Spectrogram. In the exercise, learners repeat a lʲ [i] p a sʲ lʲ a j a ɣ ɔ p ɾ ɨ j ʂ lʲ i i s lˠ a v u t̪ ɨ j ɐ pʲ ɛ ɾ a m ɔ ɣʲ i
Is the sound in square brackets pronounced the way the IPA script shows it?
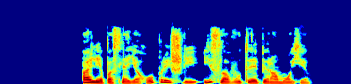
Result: no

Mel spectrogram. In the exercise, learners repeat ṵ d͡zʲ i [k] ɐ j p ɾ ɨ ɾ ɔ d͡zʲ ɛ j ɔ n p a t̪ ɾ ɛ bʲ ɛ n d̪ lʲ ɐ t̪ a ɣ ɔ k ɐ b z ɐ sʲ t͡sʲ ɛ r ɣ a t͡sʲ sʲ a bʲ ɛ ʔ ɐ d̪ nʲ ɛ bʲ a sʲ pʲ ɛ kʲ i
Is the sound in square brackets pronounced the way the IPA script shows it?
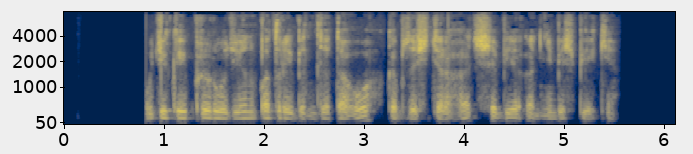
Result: yes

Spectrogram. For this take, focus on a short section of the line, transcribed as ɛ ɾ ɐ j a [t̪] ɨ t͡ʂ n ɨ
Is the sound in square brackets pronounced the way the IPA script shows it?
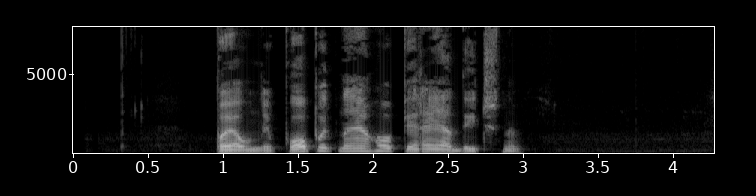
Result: no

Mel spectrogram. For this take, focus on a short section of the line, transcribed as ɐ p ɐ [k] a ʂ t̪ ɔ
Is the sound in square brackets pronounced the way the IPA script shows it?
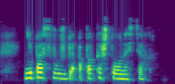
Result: yes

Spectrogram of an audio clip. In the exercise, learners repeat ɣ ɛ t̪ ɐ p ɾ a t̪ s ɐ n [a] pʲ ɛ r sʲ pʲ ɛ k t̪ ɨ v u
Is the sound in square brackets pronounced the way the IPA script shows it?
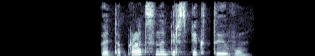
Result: no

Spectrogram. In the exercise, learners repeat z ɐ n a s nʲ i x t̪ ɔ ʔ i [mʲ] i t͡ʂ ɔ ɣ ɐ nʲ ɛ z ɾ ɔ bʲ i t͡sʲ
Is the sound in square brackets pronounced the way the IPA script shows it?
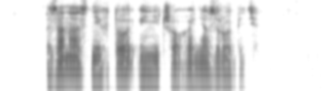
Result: no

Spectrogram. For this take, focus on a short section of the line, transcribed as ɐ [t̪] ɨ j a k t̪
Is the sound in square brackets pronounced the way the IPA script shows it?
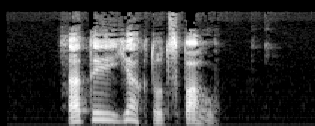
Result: yes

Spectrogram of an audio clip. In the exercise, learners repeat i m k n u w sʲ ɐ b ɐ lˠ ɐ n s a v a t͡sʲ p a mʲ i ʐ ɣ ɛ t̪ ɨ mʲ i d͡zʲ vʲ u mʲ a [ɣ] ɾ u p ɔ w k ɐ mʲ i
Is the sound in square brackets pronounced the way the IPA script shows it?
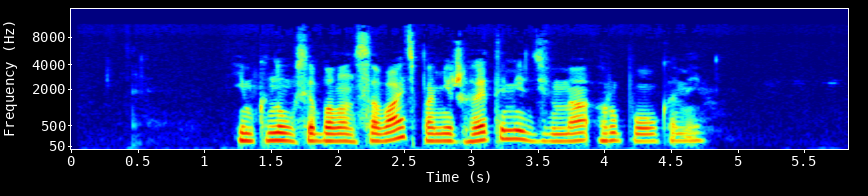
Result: yes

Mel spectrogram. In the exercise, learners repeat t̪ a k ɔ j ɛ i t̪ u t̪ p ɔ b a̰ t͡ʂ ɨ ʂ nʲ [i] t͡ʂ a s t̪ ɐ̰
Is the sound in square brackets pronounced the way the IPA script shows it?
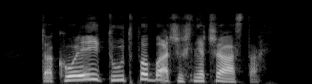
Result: no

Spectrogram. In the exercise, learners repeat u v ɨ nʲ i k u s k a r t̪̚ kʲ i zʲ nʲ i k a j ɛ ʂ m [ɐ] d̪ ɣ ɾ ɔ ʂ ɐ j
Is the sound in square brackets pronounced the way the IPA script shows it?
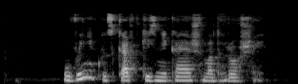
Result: no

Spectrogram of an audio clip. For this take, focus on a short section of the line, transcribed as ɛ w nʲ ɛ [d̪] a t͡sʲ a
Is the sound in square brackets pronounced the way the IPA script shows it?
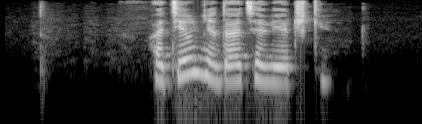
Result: yes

